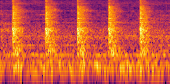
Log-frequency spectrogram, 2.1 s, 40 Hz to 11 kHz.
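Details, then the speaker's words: Portable all-in-one diesel air heater with built-in fuel tank and exhaust piped outside about 10 ft, running indoors: a steady, even thump about 2.5 times a second over a low drone is the fuel pump dosing normally. "listen hear that that thumping noise is the fuel pump"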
